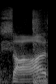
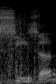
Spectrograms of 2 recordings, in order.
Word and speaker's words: Caesar: And I just realized it's just not Czar, it's Caesar.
